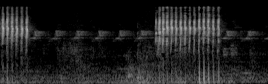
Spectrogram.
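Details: Javan tesia singing persistently: two sharp, very high, rattling bursts of rapid pulses about a second apart, with soft repeated thin notes in the background.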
